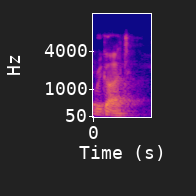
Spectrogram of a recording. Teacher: it's going to be the second syllable the one stressed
